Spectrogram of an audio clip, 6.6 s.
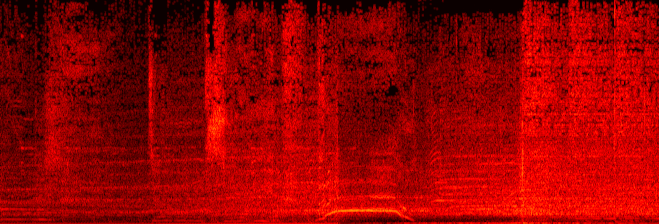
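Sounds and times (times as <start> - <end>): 
audience applauding: 2.0 - 6.5.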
